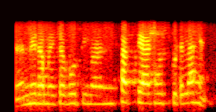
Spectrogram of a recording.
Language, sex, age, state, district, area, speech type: Marathi, female, 30-45, Maharashtra, Osmanabad, rural, conversation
